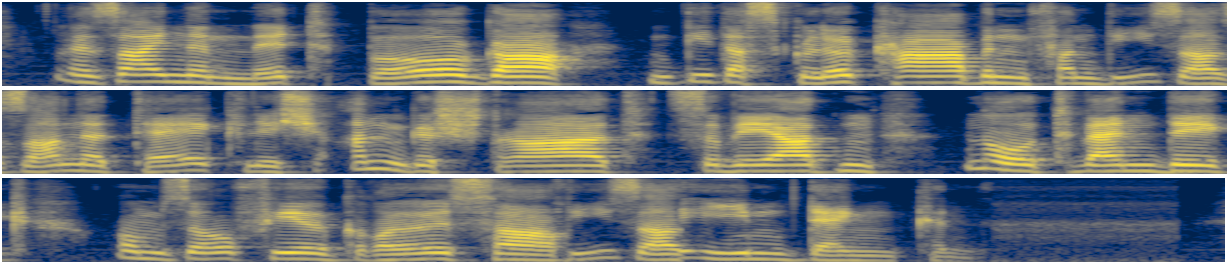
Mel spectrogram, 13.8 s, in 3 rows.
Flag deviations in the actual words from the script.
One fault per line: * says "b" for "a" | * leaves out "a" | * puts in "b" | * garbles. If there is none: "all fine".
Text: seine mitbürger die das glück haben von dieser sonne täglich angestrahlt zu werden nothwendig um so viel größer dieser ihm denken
all fine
